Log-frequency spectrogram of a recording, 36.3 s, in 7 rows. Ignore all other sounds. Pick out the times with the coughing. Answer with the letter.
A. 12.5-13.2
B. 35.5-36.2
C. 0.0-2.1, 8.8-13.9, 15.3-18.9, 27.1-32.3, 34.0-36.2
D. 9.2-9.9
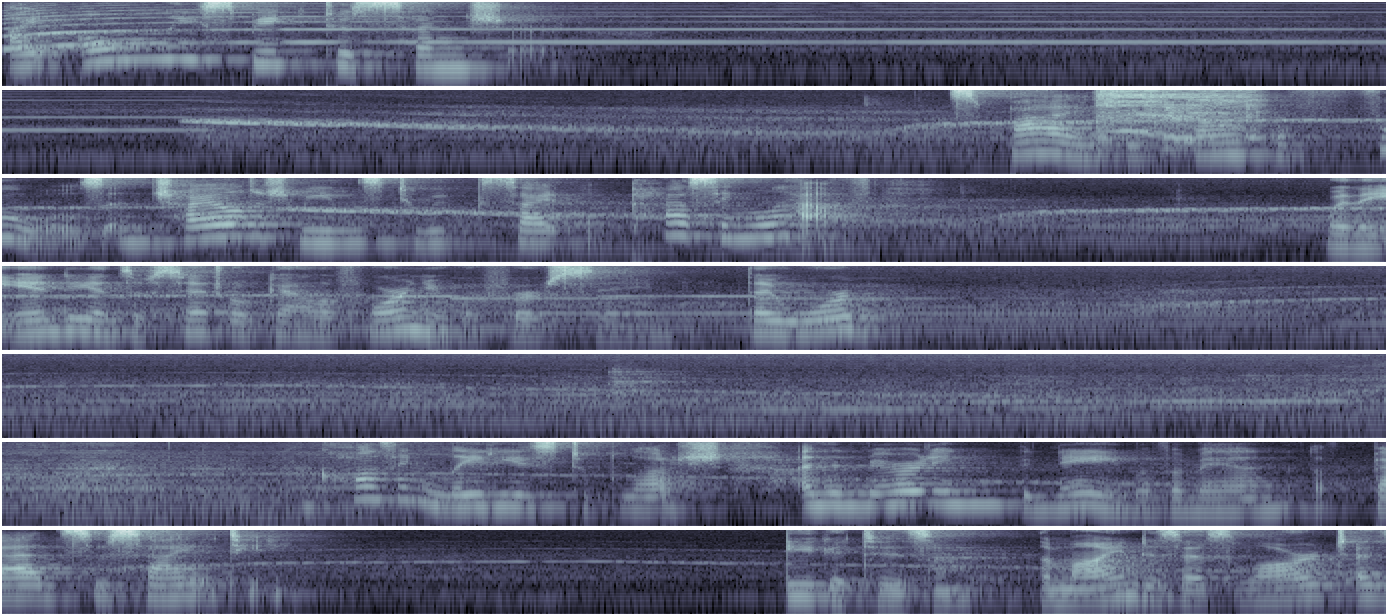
D.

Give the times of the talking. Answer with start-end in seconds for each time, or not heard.
0.0-2.1, 8.8-13.9, 15.3-18.9, 27.1-32.3, 34.0-36.2.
